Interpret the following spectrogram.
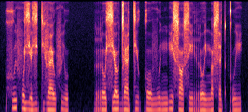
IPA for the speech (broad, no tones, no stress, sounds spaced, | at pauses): xʷ i f o zʲ ɒ zʲ o tʲ v æ u̯ f i u̯ | r o sʲ ɒ u̯ d l æ tʲ u k o v u i̯ ŋ i s ɒ s i r o i̯ n ɒ s æ tʲ kʷʼ i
